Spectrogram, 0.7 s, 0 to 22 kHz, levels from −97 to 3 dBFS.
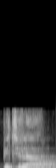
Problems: constant background noise, echo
